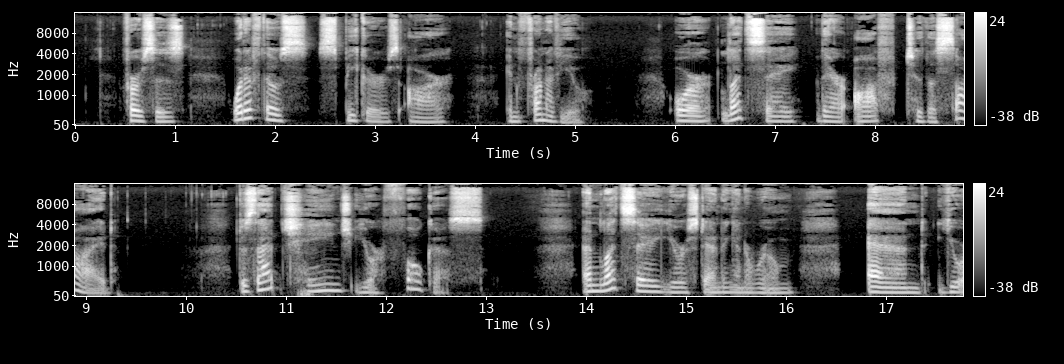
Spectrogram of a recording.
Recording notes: I decided to be quite spontaneous this morning and to sit in my recliner, using the app "Just Press Record" and share what I was getting.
